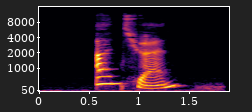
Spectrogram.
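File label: "an1quan2", Chinese; 安全; 安全である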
